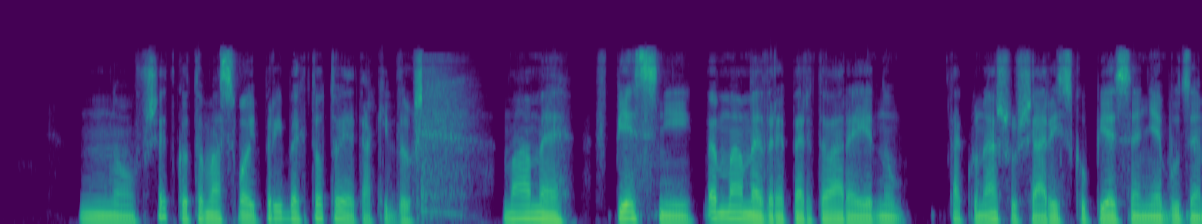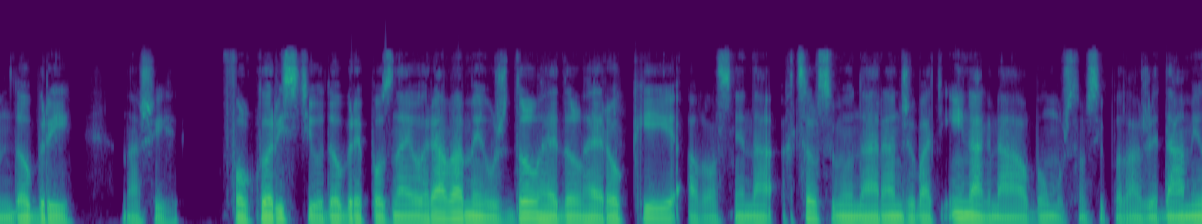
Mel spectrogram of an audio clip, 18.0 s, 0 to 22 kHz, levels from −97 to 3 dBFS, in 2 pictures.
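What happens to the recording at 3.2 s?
At 3.15 s the speech hits a skip ahead: roughly one and a half seconds of audio is missing, and playback jumps straight from one side of the gap to the other with no silence or fill. A block of audio was discarded, either in transit or by an overflowing jitter buffer that already held later packets. Dropping it cut the playback delay by about the same amount, so the speech resumes mid-flow with an abrupt join.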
